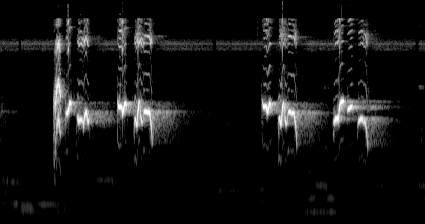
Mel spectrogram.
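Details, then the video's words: Sooty-headed bulbul singing, used as a master recording for training birds and luring wild bulbuls: bubbly liquid three- to four-note phrases, falling at the end, given in pairs with a second-long pause between. "suara burung kutilang GACOR asli paling banyak dicari buat masteran"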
